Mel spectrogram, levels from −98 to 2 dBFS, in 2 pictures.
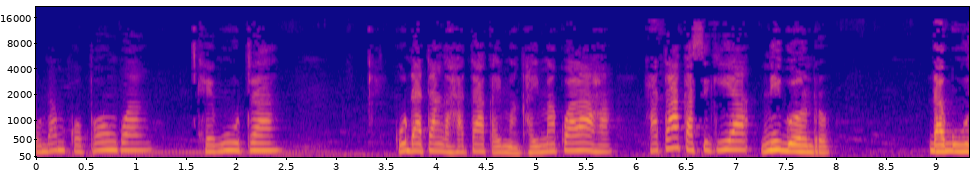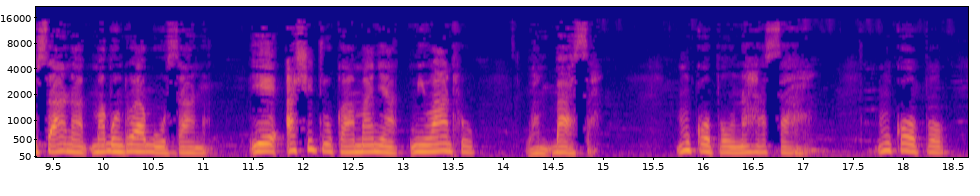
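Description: Throughout the speech, the treble stops dead at 15.2 kHz and the upper band has a watery, swirling texture, with weak detail flickering on and off. This is likely MP3 compression at a low bitrate, consistent with roughly 40 kbps, where bits run short.

Pre-echo occurs from 1.55 to 1.58 s, a 27 ms smear, and again at 3.31 s. Before each sharp onset a brief hiss leads in, because the codec spread quantisation noise across the whole block, including the quiet moment before the attack, softening it.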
